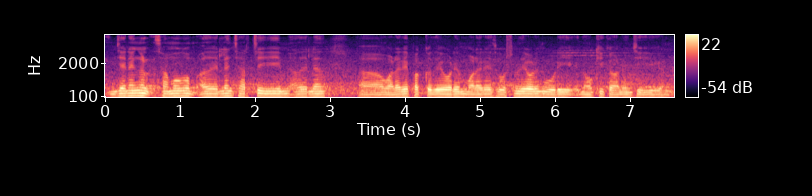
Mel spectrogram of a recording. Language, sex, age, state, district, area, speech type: Malayalam, male, 30-45, Kerala, Idukki, rural, spontaneous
